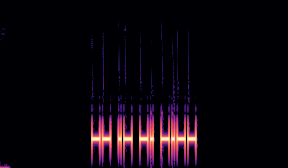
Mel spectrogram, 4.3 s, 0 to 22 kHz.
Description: Morse code, heard as a keyed tone, about 30 wpm, 700 Hz. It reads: MANY
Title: Top 100 Words 30wpm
